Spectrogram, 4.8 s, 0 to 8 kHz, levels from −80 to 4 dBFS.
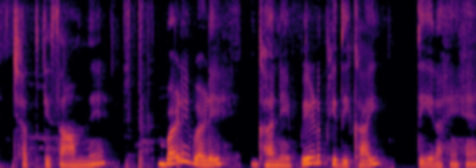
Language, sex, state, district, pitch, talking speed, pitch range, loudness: Hindi, female, Chhattisgarh, Balrampur, 210 Hz, 140 wpm, 180-240 Hz, -29 LUFS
